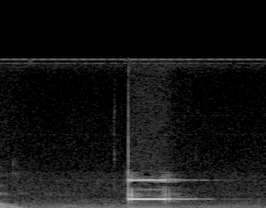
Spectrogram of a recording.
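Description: A short electronic beep, one steady tone, sounding once about a second in. It is one of a series of identical beeps repeating about every two seconds.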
